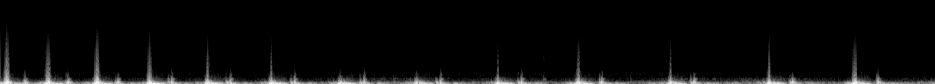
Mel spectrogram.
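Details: Male heartbeat recorded during breath holds (breath play): strong, regular two-part heartbeats that slow steadily from about 120 to about 65 a minute over several seconds.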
